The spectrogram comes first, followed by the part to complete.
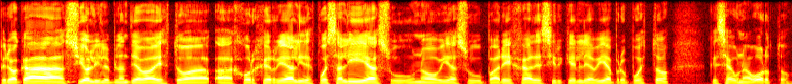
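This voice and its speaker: In a very clean recording with a silent background, a man speaks with an Argentine accent. His pitch is medium and his pace fairly quick. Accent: Argentine Spanish (Rioplatense). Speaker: TV political talk show host and journalist. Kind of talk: TV political discussion.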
